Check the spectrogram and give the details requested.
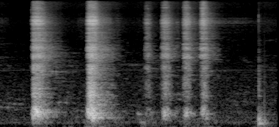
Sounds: Sniff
